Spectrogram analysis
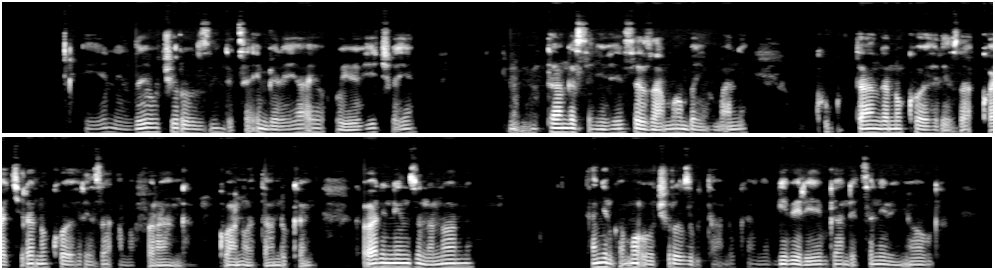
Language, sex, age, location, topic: Kinyarwanda, male, 25-35, Musanze, finance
